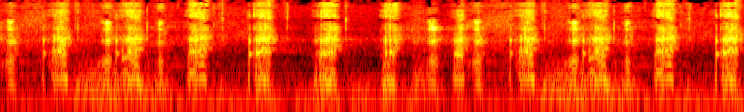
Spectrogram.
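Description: A man snores in rough, snorting rasps that repeat in a quick, steady rhythm, fairly loud and with no talking over it.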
